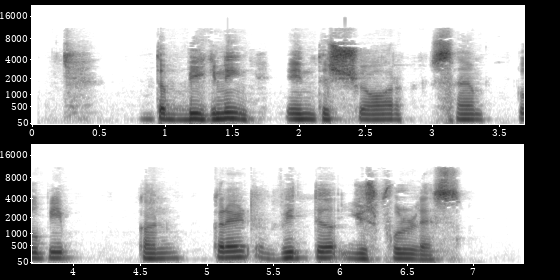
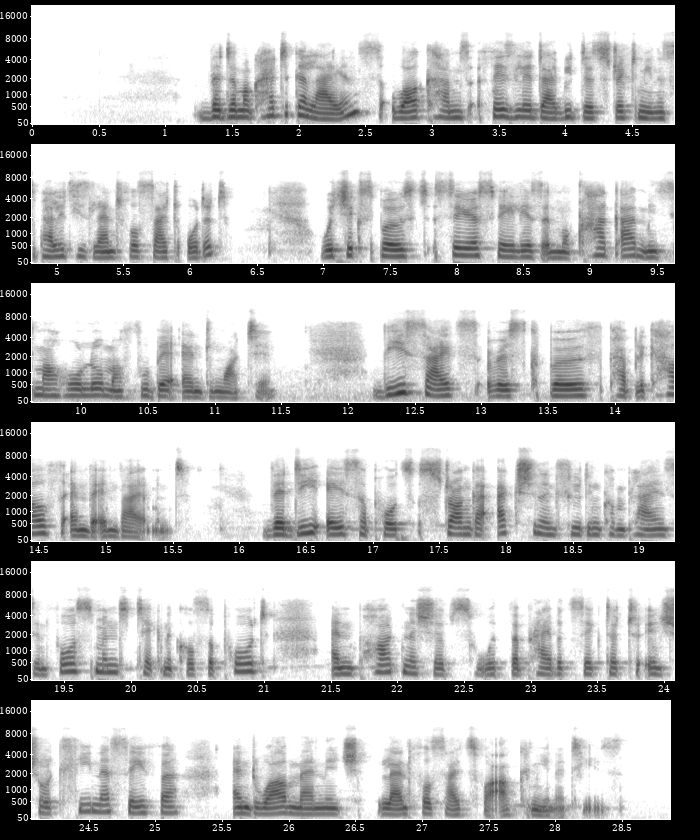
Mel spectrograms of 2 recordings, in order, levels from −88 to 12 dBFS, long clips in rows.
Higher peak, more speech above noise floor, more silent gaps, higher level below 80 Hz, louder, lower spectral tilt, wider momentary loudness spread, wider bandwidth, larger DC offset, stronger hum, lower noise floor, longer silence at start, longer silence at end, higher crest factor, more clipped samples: first, 0 dBFS vs -6 dBFS; second, 29 dB vs 52 dB; neither; first, -52 dBFS vs -68 dBFS; first, -16 LUFS vs -26 LUFS; about the same, -4.5 dB/octave vs -5 dB/octave; first, 13 LU vs 10 LU; first, 11.5 kHz vs 9.8 kHz; neither; neither; second, -44 dBFS vs -77 dBFS; second, 0.25 s vs 1.25 s; about the same, 0.5 s vs 0.5 s; about the same, 18 dB vs 20 dB; neither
